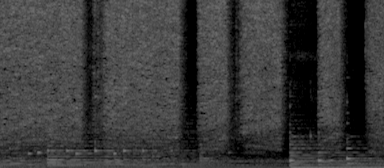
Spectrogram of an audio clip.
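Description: Olive oil cooking spray hissing from a spray can in a run of bursts: two of over a second each, then several shorter ones.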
